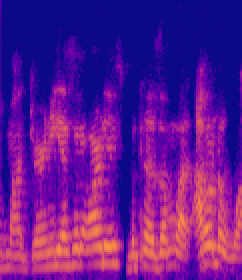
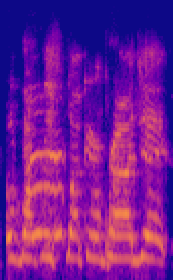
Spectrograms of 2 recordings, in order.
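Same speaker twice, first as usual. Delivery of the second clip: retold heated rant; 8 semitones higher than usual. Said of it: "I was heated".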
